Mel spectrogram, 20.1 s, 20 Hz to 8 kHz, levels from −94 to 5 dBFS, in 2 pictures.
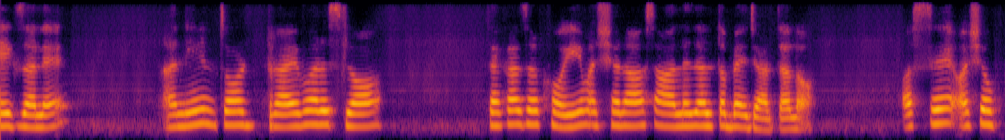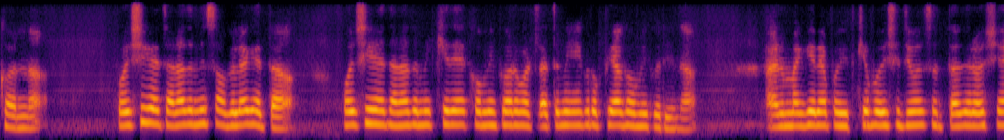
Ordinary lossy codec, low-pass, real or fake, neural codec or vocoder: none; 7.2 kHz; fake; codec, 24 kHz, 0.9 kbps, DualCodec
